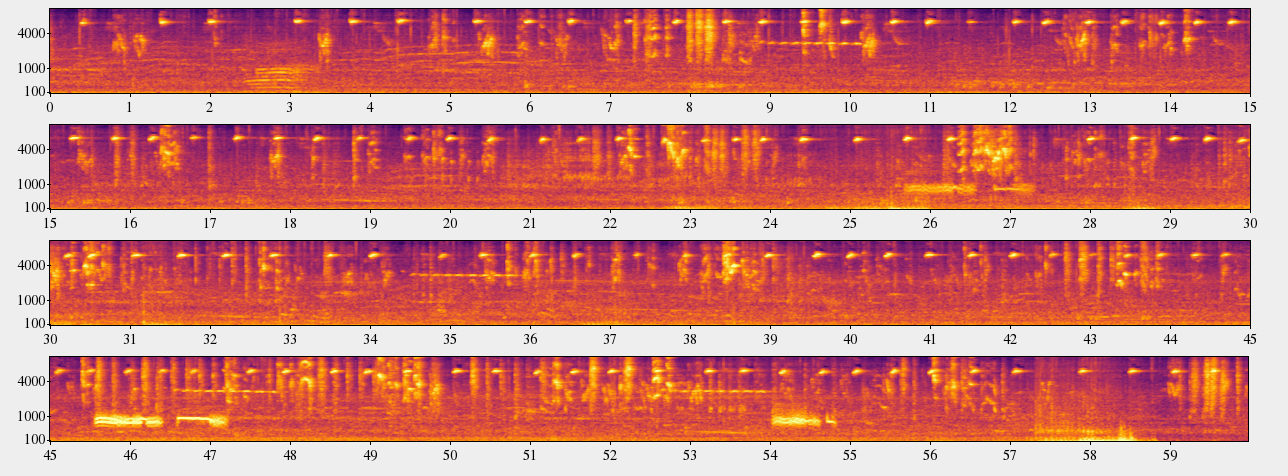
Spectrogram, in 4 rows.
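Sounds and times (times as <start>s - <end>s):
rustles and flutters: 0.0s - 47.4s, 55.6s - 59.9s
small birds chirping: 0.0s - 59.9s
lower bird calls: 22.0s - 32.4s, 45.4s - 48.4s, 52.4s - 55.2s.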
